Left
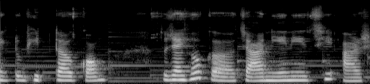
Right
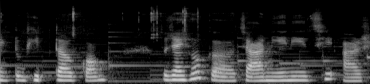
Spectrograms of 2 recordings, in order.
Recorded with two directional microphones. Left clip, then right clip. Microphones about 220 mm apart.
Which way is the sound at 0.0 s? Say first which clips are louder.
Even; 10° left (ahead or behind).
